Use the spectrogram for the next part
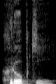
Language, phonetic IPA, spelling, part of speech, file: Russian, [ˈxrupkʲɪj], хрупкий, adjective, Ru-хрупкий.ogg
- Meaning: fragile (easily broken or destroyed)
